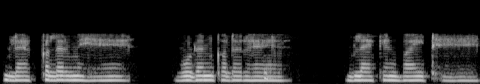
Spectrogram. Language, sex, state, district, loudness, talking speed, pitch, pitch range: Hindi, female, Punjab, Kapurthala, -18 LUFS, 135 wpm, 190 Hz, 185-195 Hz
